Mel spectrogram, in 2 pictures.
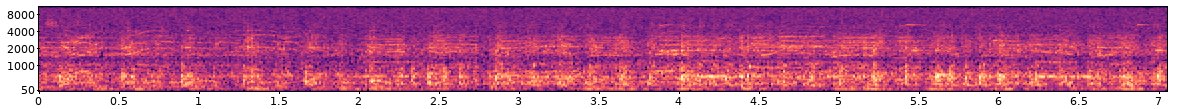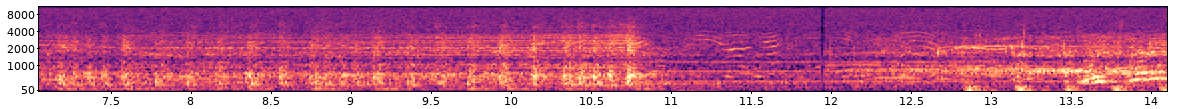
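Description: High-school marching band playing, heard at a distance across the stadium; the music stops abruptly about eleven seconds in, leaving a quieter stretch with voices near the end.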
